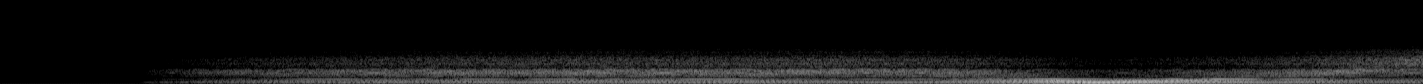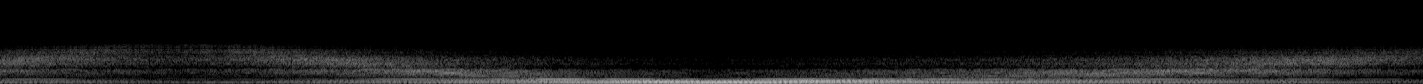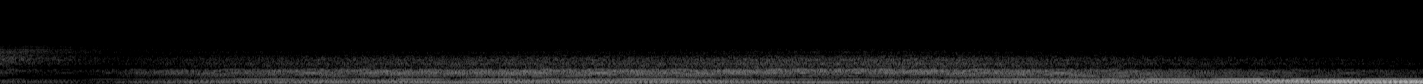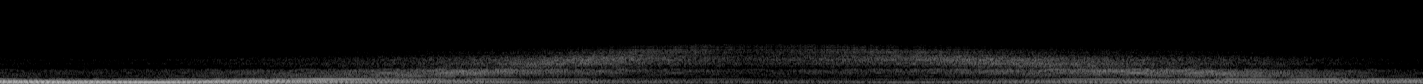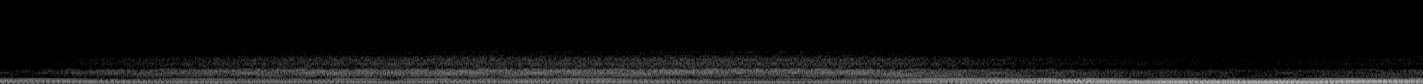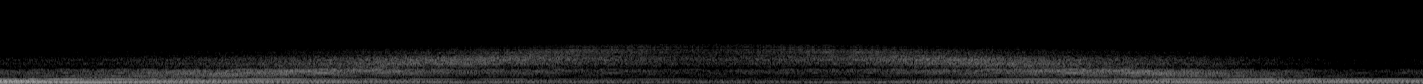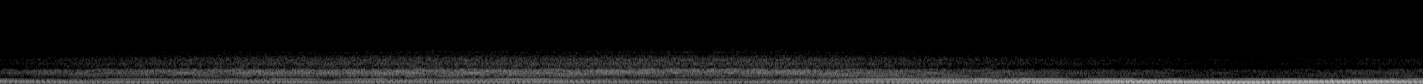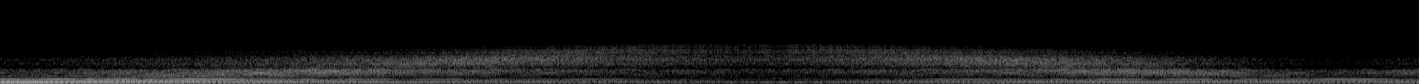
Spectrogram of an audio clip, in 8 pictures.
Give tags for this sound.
wavy
lfo
pad
metallic
birth
weaving

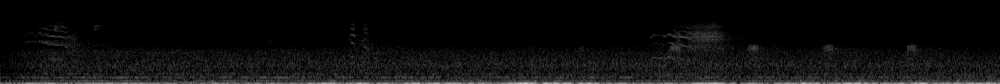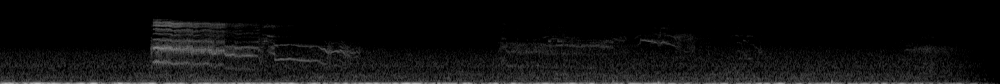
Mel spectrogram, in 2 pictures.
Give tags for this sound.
angry
atmosphere
citypark
distant
duck
feeding
scream
seagull
squeeck
traffic
water

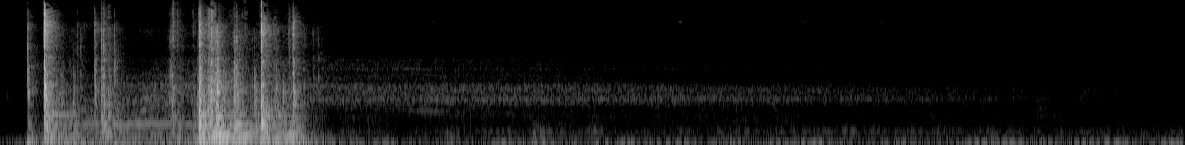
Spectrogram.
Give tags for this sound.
cassette
loop
pack
recording
retro
tape
vcr
vhs

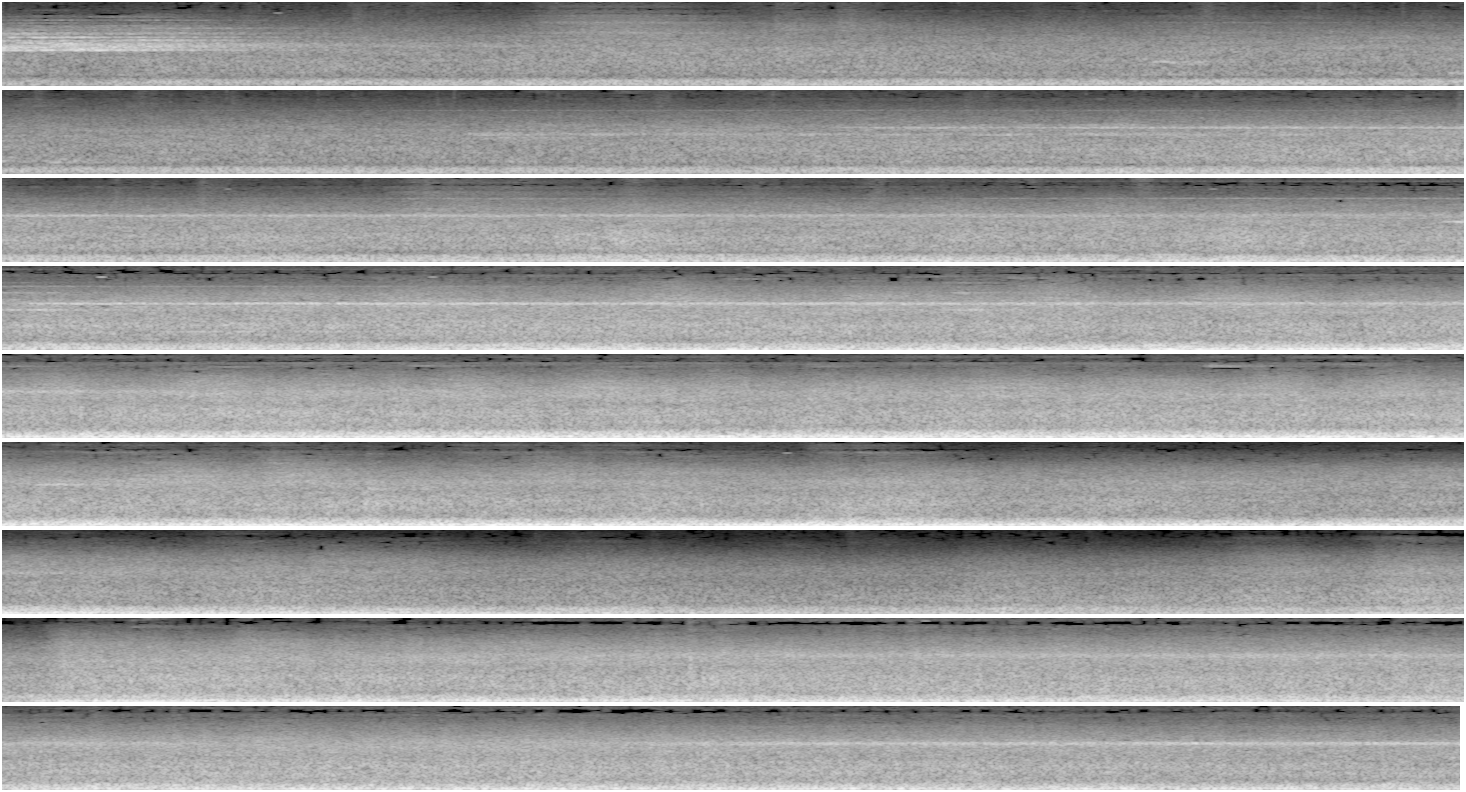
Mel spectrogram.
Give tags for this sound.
ambience
ambient
city
field-recording
metro
noise
rail
railway
sfx
soundeffect
station
stereo
subway
train
trains
transport
transportation
underground
urban

